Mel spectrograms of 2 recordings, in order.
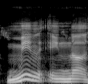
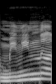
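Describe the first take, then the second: First: A glottal stop separates the two words. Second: The two words run together without a glottal stop. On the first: The speaker calls it right. "बल्कि हम इसको मिन इन्ना ही पढ़ेंगे" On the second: The speaker calls it wrong. "मिन इन्ना को मिनिन्ना नहीं पढ़ सकते"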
